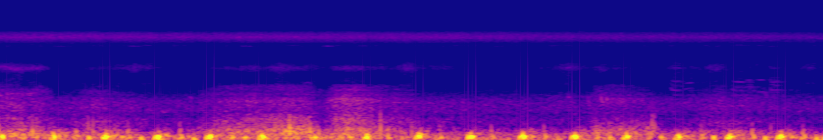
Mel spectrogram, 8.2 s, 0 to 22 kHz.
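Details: 34-year-old male, fast heartbeat recorded at the mitral area after jogging up a flight of stairs; quick, regular, strong thumps about 115 beats a minute with rustling noise, sinus tachycardia after exercise.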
